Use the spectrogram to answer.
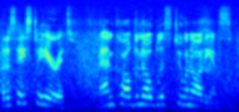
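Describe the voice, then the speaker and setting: A commanding, solemn soldier prince played by a woman declaims formal Shakespearean verse. The voice is fairly high, and loud noise surrounds it. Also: lively intonation, moderate pace, natural voice. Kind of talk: Shakespearean stage acting.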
